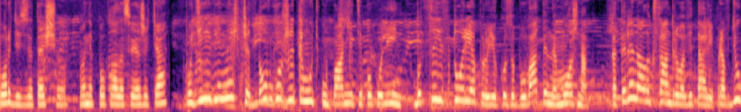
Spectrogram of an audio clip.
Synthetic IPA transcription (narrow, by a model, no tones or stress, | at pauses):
ɦɔrdʲisʲtʲzɐt̪ɛʃt͡ʃɔʋɔnɪpɔklˠɑlˠɪsʋɔjɛʒɪtʲːa | pɔdʲijiʋʲijnɪʃt͡ʃɛd̪ɔwɦɔʒɪt̪ɪmʊtʲupɑmʲjɐtʲipɔkɔlʲinʲbɔt̪sɛist̪ɔɾʲijɐpɾɔjɐkuzɔbʊʋɑt̪ɪnɛmɔʒnɐ | kɐt̪eɾɪnɐɐlˠeksɑnd̪ɾɔʋɐʋʲit̪ɑlʲijpɾɐwdʲuk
